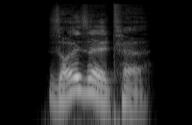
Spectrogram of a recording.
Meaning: inflection of säuseln: 1. first/third-person singular preterite 2. first/third-person singular subjunctive II
- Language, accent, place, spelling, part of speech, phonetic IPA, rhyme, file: German, Germany, Berlin, säuselte, verb, [ˈzɔɪ̯zl̩tə], -ɔɪ̯zl̩tə, De-säuselte.ogg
